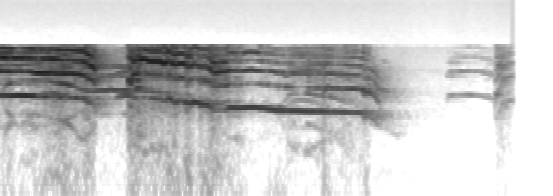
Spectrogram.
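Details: In Hungary, a golden jackal filmed on thermal camera howls in long, wavering notes that slowly fall in pitch.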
